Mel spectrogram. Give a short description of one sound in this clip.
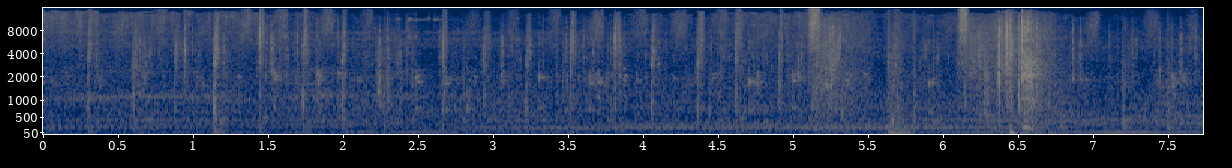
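Footsteps patter quickly and evenly on a hard floor.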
